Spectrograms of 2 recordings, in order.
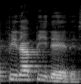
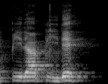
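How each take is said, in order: First: "pirapirere" stressed on RE before an unstressed last syllable; quick "pirapirere", falling away after the stressed vowel; non-final stress. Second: "pirapiré" ending on a stressed É; teacher's end-stressed "pirapiré"; stress on final vowel. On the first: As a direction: say "pirapirere" with an extra, weak final "re". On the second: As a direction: put the weight on the last É of "pirapiré". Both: Shown as a demonstration. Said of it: "Acá no es pirapirere".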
